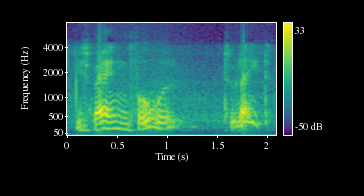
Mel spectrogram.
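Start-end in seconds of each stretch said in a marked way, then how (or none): none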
